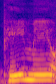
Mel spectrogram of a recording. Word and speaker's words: Padme: Da wird eben aus Padme wird Peme und aus Hum wird Hung.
